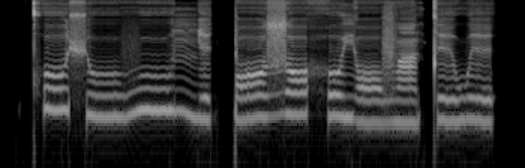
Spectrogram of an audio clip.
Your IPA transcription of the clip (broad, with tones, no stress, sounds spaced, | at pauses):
kʰ o˦ ʃ uː˨ β uː˦ ɲ e˨ k͡p ɔ˨˦ z ɔ˦ h o˦ j ɔ˨ v ã˨ t ɪ˨ w ɪ˨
